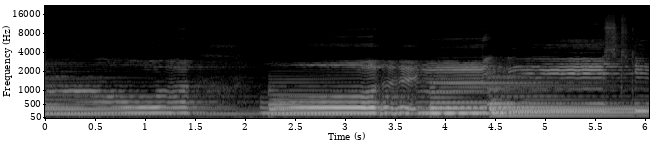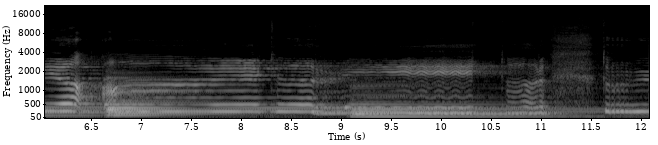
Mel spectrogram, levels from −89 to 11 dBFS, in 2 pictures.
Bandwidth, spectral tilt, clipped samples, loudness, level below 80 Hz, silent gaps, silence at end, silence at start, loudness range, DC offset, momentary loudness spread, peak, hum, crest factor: 10.5 kHz; -9 dB/octave; under 0.1%; -33 LUFS; -58 dBFS; none; 0 s; 0 s; 7 LU; under 0.1%; 13 LU; -16 dBFS; none; 16 dB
